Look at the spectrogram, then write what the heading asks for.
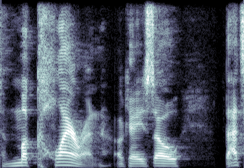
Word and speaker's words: McLaren: shows that's worth money is his car the McLaren he's made like a thousand shorts about how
